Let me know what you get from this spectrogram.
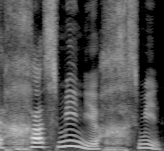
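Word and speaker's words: Jasmín: 그래서 제 이름도 하스민인데 하스민이에요. 하스민 아니고 하스민.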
